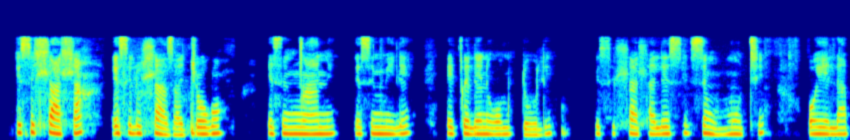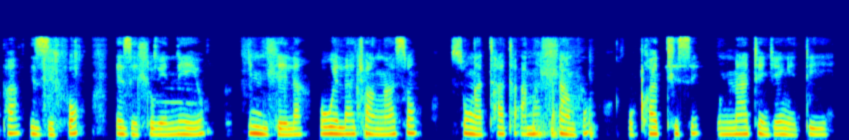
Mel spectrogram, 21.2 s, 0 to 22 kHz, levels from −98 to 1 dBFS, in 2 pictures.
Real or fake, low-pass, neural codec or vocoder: real; 7.2 kHz; none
